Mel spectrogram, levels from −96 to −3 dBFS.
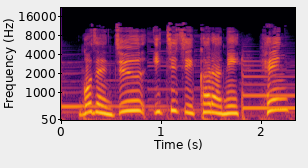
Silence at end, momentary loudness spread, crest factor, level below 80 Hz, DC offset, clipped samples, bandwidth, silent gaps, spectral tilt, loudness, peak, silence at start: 0 s; 4 LU; 12 dB; -48 dBFS; under 0.1%; under 0.1%; 13 kHz; none; -3.5 dB/octave; -20 LUFS; -8 dBFS; 0 s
